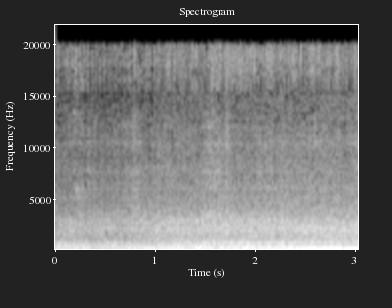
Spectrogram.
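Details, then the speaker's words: Predator 3500 generator after cleaning the idle jet and adjusting idle for surging and stalling, loaded with a 5000 BTU air conditioner on high cool then an evaporative cooler pump: smooth, constant hum with no surging; normal. "no real big load change there"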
